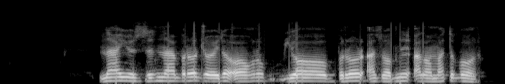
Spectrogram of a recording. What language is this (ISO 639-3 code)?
uzb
